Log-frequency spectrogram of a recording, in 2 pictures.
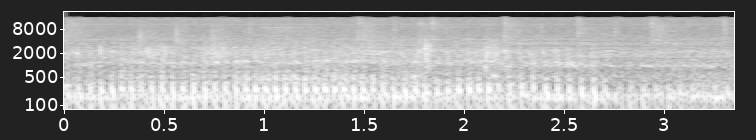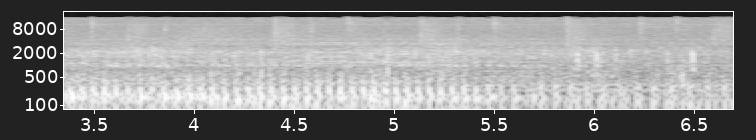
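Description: Kawasaki KLX250S dual-sport motorcycle's single-cylinder four-stroke engine running at a steady low speed, easing off slightly partway through, with a few light clicks over it.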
